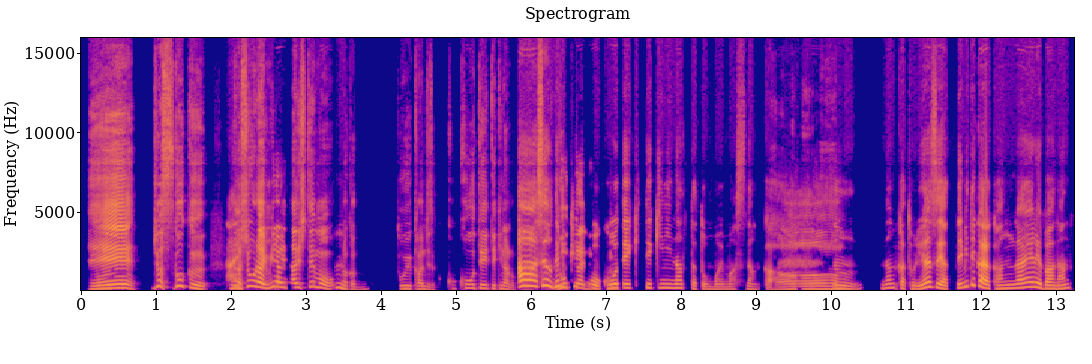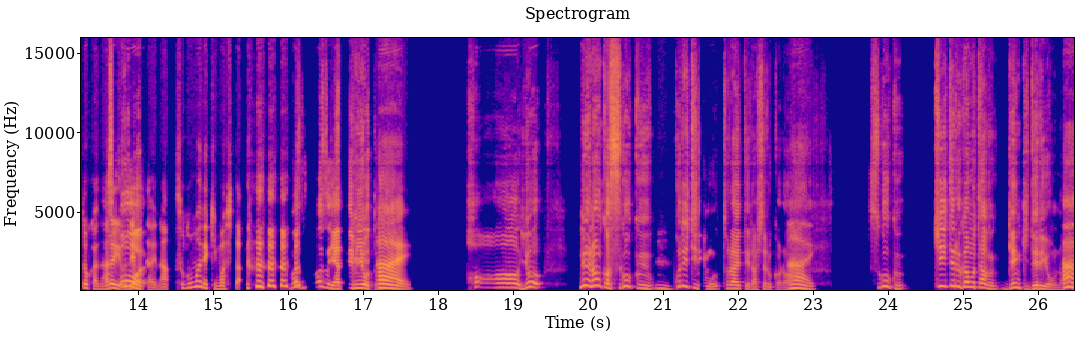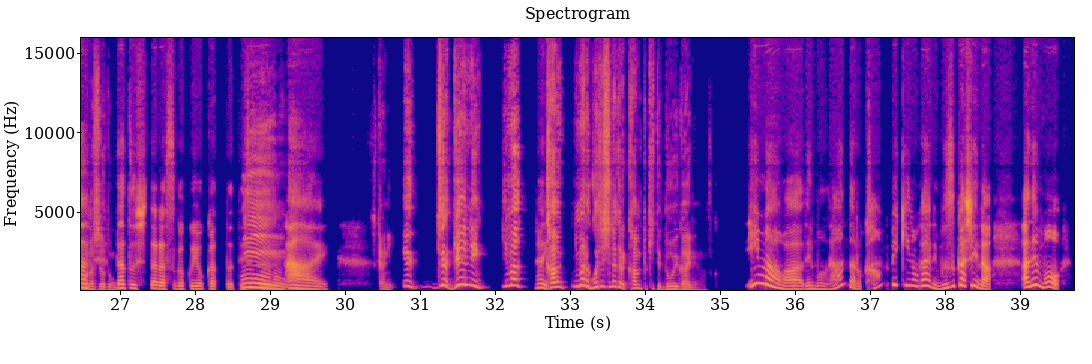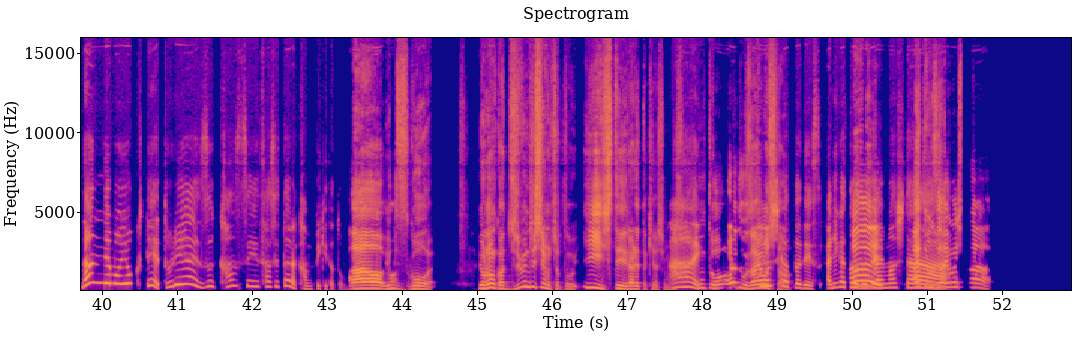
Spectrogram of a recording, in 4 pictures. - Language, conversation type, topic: Japanese, podcast, 完璧を目指すべきか、まずは出してみるべきか、どちらを選びますか？
- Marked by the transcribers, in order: "肯定的" said as "こうてきてき"; laugh; "ポジティブ" said as "ほじてぃり"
